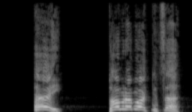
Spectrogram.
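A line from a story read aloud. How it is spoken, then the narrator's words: Shouted in dim hallway. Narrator (Russian): прокричал Никанор Иванович в полутемной передней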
